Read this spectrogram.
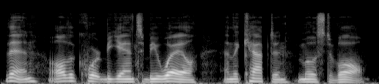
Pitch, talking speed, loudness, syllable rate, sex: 120 Hz, 205 wpm, -18 LUFS, 4.9 syllables/s, male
